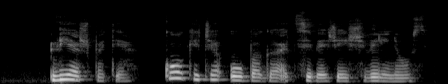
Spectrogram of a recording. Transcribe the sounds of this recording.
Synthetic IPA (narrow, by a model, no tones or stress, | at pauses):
ʋʲiɛʃpɐt̪ʲeː | koːkʲɪt͡ʃʲɛʔʊbɐɡɐɐ̰t̪ʲsʲɪʋʲɛʒʲɛɪʃʋʲɪlʲnʲɛʊs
